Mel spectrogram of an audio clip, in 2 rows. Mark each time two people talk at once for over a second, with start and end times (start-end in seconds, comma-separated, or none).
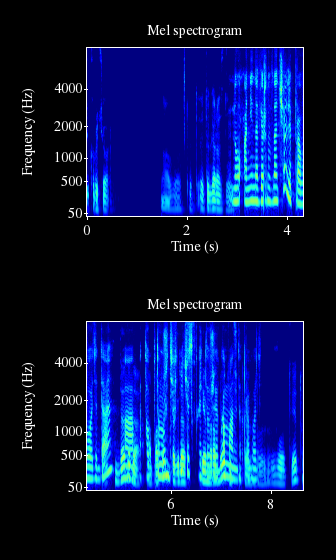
4.9-7.8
